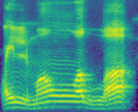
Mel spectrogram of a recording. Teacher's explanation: علم میں میم کو ادا کیا جائے گا، میم کی حرکت کو وقف کی صورت میں نہیں پڑھا جائے گا، اور اگر ملا کر پڑھنا ہے تو میم کے اوپر تنوین ہے اور تنوین کے بعد حروف یرملون ہے، تو پھر یہ ادغام بالغنہ کر کے علم واللہ اس طرح کر کے پڑھیں گے اس کو۔ واللہ میں اس میں جلالت کا ما قبل مفتوح ہے، اس وجہ سے اس کو موٹا اور پر کر کے پڑھا جائے گا۔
